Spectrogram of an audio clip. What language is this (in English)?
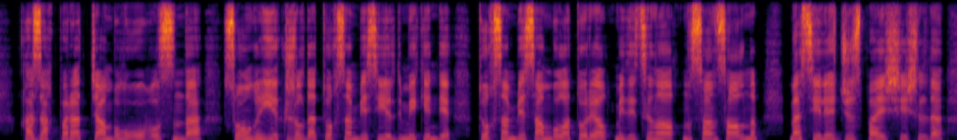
Kazakh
